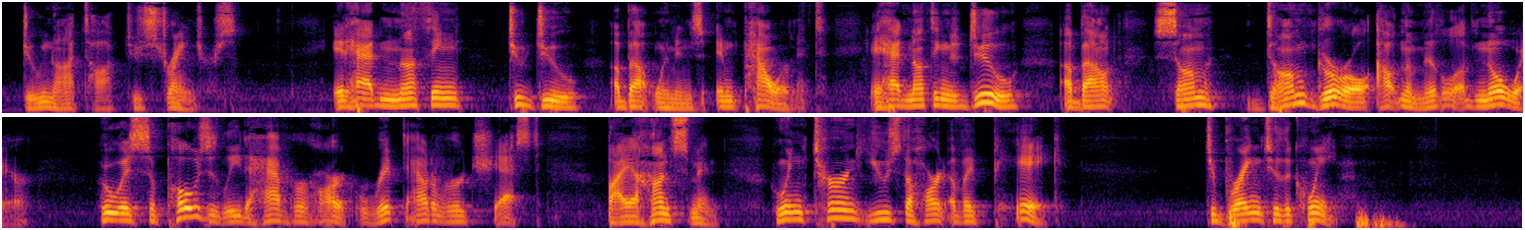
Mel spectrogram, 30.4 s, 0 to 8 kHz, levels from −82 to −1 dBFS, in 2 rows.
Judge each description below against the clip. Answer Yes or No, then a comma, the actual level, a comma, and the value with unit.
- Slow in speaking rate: Yes, slow, 110 wpm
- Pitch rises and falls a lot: No, average, 5.0 semitones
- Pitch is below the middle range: Yes, low, 120 Hz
